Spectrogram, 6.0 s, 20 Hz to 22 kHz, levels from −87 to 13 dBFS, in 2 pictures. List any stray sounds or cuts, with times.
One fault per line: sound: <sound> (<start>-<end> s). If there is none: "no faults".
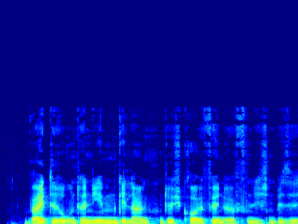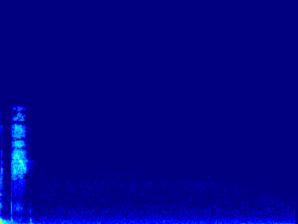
no faults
